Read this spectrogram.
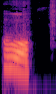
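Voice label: "o hosszu", Hungarian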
